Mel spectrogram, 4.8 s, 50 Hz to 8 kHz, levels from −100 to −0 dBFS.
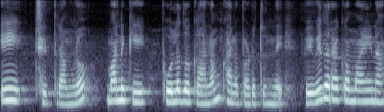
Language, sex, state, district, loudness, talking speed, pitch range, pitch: Telugu, female, Andhra Pradesh, Anantapur, -18 LUFS, 75 wpm, 225-280 Hz, 255 Hz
